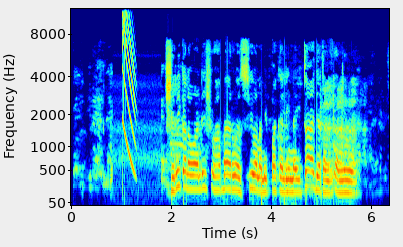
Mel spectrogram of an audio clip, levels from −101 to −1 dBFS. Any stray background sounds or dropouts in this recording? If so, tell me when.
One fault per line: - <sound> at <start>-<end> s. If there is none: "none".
- chirp at 1.0-1.3 s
